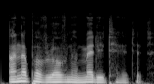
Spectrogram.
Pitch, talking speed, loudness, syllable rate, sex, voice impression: 110 Hz, 115 wpm, -16 LUFS, 6.8 syllables/s, male, masculine, adult-like, tensed, slightly powerful, bright, clear, cool, intellectual, calm, friendly, reassuring, wild, lively, slightly kind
